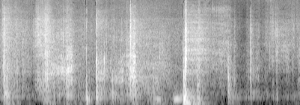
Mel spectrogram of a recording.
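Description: Removed four-cylinder engine head being handled and set down on a sheet of cardboard: cardboard rustling and scraping with several sharp knocks, the loudest about halfway through.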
